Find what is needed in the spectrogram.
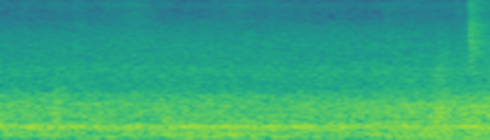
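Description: Running noise heard inside the cabin of an electric London Overground passenger train moving along the track: a steady rumble with a low, steady hum.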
